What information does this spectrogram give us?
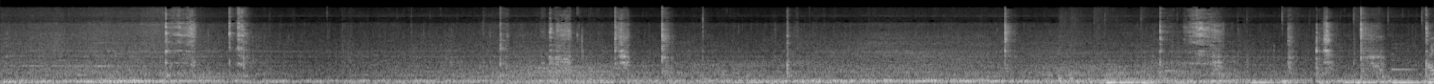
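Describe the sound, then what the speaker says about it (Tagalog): Banana heart and pumpkin stir fry being stirred in a pan, with steady sizzling and repeated scraping and clinking of a utensil against the pan, close and continuous throughout. "Halu-haluin lang natin."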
